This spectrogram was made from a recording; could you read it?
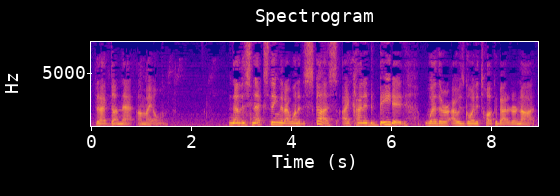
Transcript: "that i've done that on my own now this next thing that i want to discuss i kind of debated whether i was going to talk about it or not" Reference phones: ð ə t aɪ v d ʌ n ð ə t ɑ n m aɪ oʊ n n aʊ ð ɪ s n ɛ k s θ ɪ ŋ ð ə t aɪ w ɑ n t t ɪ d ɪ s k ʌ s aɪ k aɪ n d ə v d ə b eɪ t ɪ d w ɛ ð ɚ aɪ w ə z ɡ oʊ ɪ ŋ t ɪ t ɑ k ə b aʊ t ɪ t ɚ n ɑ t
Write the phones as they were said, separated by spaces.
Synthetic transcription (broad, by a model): ð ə t aɪ v d ʌ n ð ə t n m aɪ oʊ n n aʊ ð ɪ s n ɛ k s θ ɪ ŋ ð ə t aɪ w ɑ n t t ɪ d ɪ s k ʌ s aɪ k aɪ n d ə d ə b eɪ t ɪ d w ɛ ð ɚ aɪ w ə z ɡ oʊ ɪ ŋ t ɪ t ɑ k ə b aʊ t ɪ t ɚ n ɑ t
